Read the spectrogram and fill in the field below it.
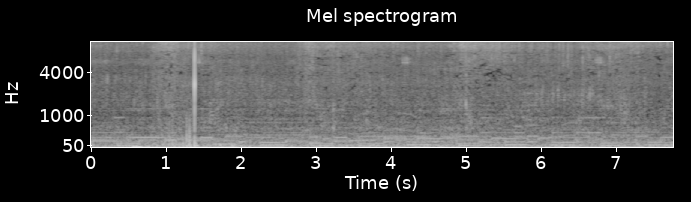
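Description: Mutton browning with ground spices in a pan for Bengali mutton kosha, a steady soft sizzle and crackle with a faint low hum and one brief sharp click near the start.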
